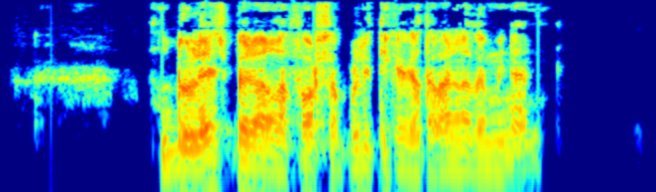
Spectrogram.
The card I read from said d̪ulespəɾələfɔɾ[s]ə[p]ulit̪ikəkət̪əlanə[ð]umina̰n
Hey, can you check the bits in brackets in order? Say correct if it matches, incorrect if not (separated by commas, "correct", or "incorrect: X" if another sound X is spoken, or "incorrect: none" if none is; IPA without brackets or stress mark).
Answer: correct, correct, correct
